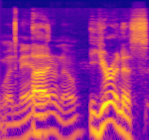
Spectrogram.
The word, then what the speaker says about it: Uranus: man I don't know Uranus is correct well that's not how I'd pronounce it we also would have accepted your anus we sure would have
